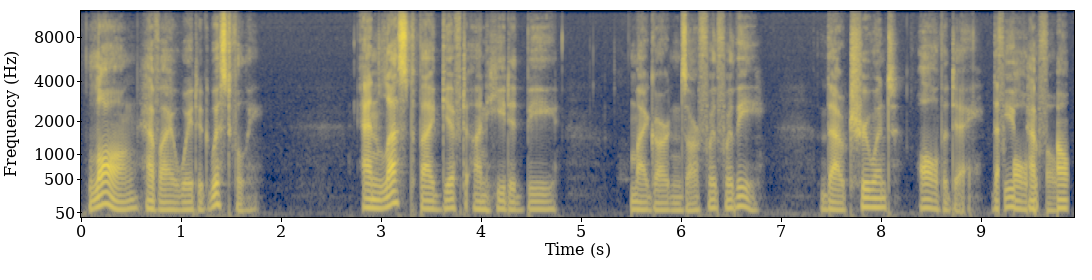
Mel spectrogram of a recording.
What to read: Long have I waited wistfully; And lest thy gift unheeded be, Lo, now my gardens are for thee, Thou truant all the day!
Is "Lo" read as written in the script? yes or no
no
